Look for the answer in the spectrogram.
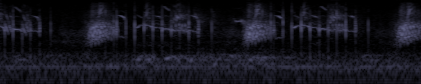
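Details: Common Starling giving harsh rasping bursts about every second, linked by thin whistles and clicking ticks, with a low hum in the background.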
